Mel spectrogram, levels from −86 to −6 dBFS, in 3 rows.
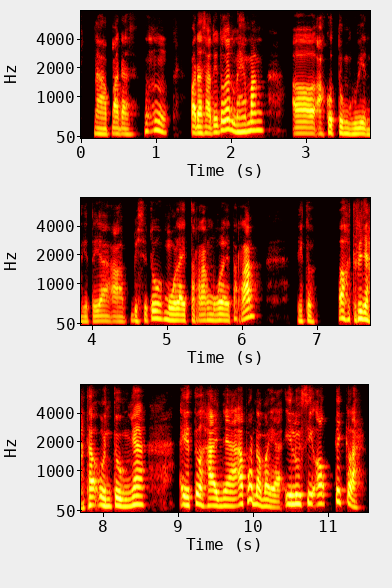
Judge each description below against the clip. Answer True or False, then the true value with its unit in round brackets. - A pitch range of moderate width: False (6.2 semitones)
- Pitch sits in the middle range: True (160 Hz)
